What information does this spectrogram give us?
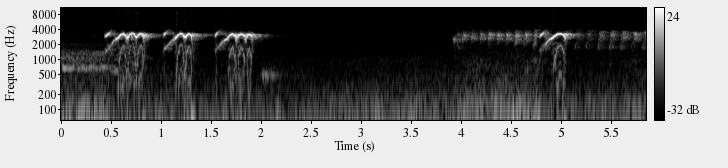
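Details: Asian pied starling in lively full song, played as a lure to rouse rivals to fight: three quick wavering whistled phrases with downward sweeps, a pause of low hiss, then a longer buzzy trill and one more phrase.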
